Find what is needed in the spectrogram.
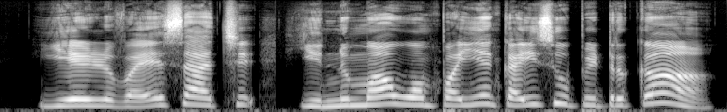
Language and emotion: Tamil, disgusted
